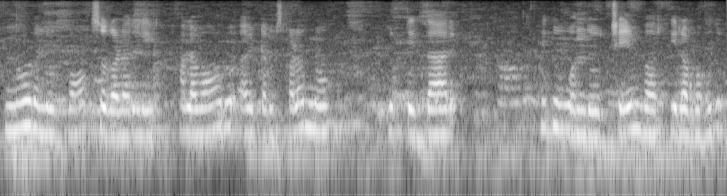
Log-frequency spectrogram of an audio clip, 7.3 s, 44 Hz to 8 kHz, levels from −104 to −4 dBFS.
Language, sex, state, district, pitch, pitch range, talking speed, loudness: Kannada, female, Karnataka, Dharwad, 230 Hz, 220-250 Hz, 80 wpm, -17 LUFS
